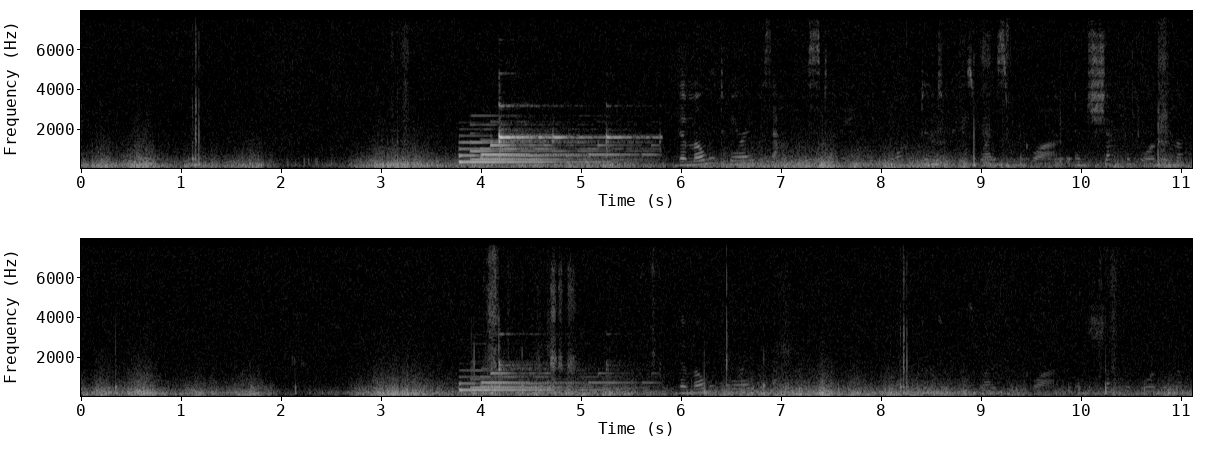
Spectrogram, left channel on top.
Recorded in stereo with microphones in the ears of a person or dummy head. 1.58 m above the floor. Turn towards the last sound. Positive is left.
turn(degrees=75)  # may be behind; listen again after turning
